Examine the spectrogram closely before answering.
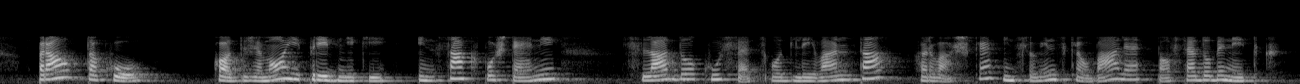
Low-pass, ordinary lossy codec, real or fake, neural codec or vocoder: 3.6 kHz; none; real; none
